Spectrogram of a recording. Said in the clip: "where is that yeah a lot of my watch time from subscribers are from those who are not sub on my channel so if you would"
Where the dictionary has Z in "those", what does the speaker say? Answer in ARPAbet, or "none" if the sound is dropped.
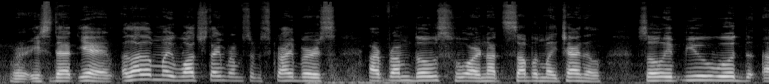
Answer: S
